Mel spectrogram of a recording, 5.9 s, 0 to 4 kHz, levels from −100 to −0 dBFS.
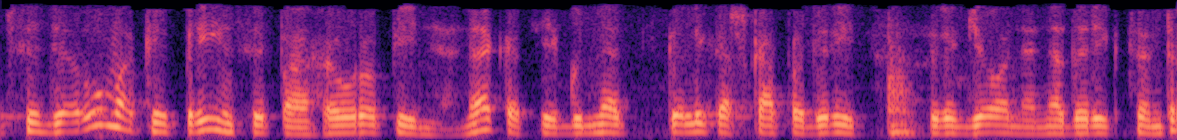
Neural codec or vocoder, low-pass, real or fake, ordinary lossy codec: none; 3.6 kHz; real; MP3, 32 kbps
